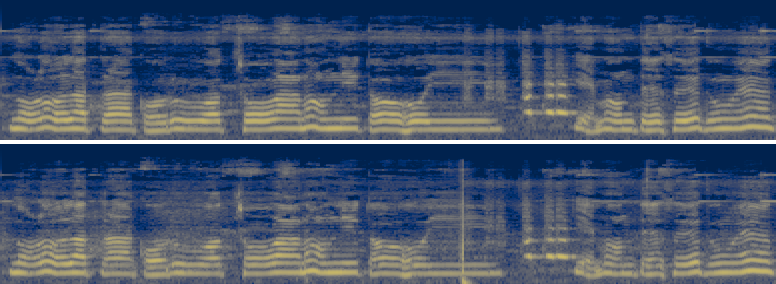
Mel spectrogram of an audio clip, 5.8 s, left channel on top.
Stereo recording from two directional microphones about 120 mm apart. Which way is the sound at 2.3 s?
50° left (ahead or behind).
